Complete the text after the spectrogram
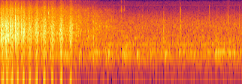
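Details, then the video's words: A Ruffed Grouse drums at its drumming log, caught on a trail cam in central Alberta: deep, muffled thumps speed up into a rapid whirring roll that ends after about a second, followed by quiet. "Ruffed Grouse drumming log"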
